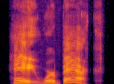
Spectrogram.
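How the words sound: It is said in a deep, unladylike voice. "that's not a right voice for a lady"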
